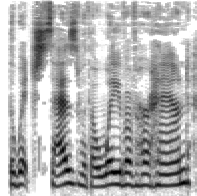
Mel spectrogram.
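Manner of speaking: ordinary delivery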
